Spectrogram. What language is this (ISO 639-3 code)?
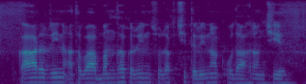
mai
